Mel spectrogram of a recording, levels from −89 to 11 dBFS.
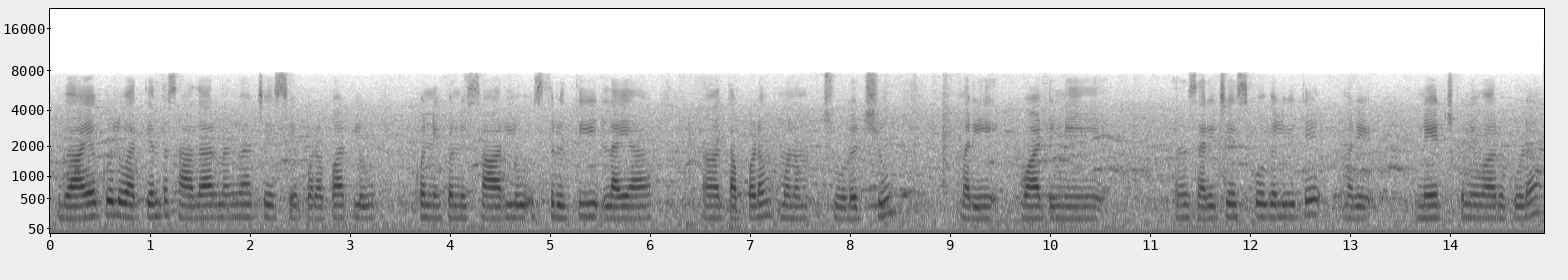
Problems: constant background noise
